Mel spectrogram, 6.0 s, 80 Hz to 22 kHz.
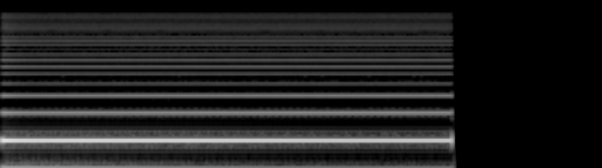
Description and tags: beeeeeeeeeep. Time of Death: 9:37 PM (date the sound was uploaded)
A simple sawtooth and sine mix produced on a midi interface in REAPER with ReaSynth.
